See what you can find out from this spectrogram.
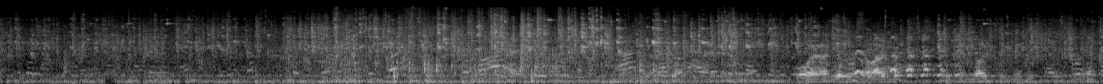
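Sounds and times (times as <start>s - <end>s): people talking: 0.0s - 11.0s.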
